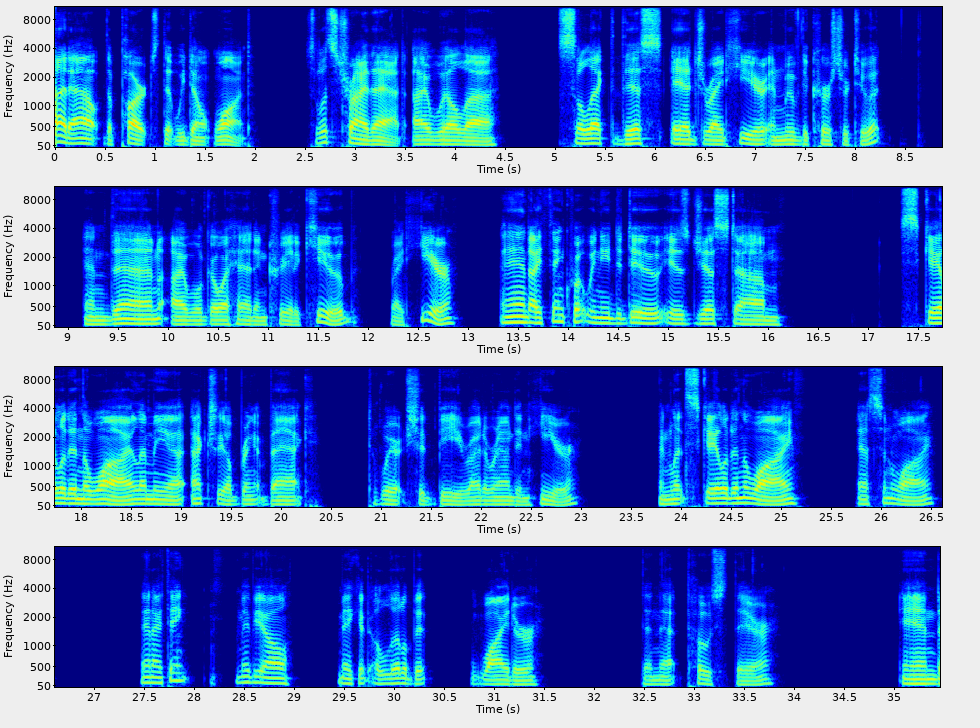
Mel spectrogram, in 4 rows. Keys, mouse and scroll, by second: 3.4 Tab, 4.6 2, 5.5 alt+click, 7.2 shift+s, 8.2 alt+a, 8.4 Tab, 9.6 alt+a, 10.4 shift+a, 14.0 click, 15.3 middle click, 16.4-16.9 scroll down 3, 16.7 middle click, 17.3 scroll up 1, 18.3-18.7 scroll up 2, 18.7 click, 21.1 middle click, 21.8 scroll up 3, 22.1 middle click, 25.7 s, 33.7-34.0 scroll down 2, 34.0 middle click, 34.8-35.2 scroll down 4, 35.2 shift+middle click.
